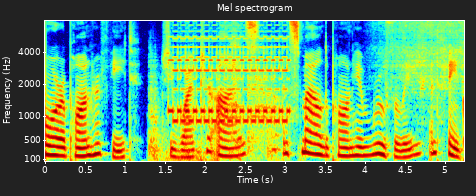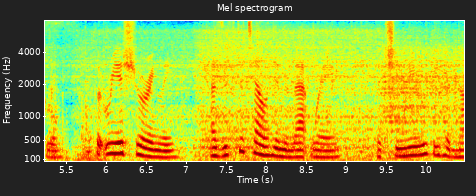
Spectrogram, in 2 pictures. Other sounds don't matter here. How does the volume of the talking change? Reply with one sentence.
The loudness of the talking stays about the same.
